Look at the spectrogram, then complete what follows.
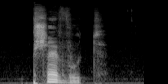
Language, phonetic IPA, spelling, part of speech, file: Polish, [ˈpʃɛvut], przewód, noun, Pl-przewód.ogg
